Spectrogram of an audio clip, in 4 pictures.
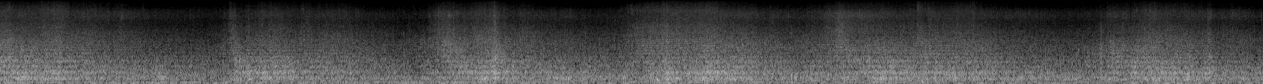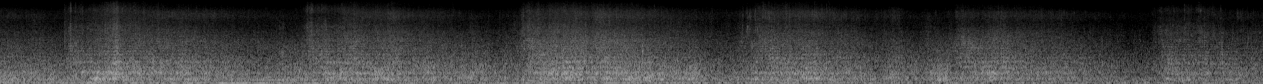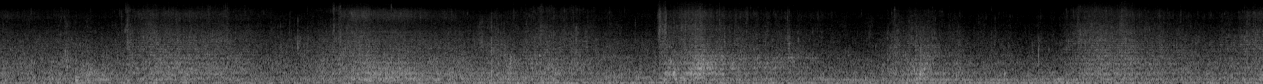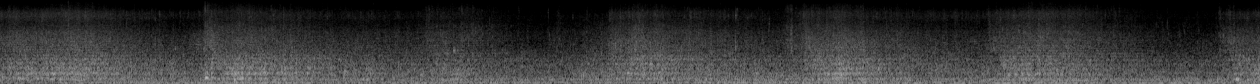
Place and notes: Sec., Zhongzheng Rd., Tamsui Dist.新北市 - the river sound
The sound of the river, traffic sound, Small pier
Zoom H2n MS+XY +Spatial audio
New Taipei City, Taiwan, 24 August 2016, ~18:00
